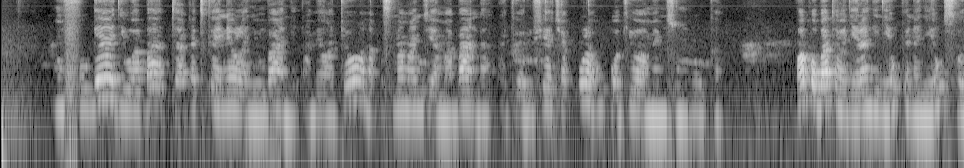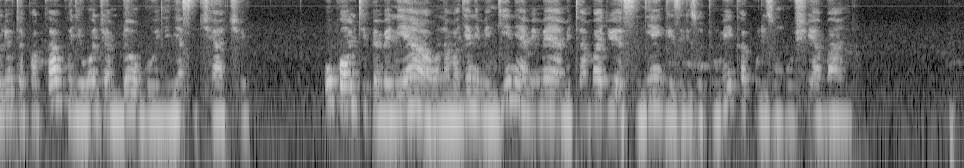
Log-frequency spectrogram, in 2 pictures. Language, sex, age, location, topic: Swahili, female, 36-49, Dar es Salaam, agriculture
